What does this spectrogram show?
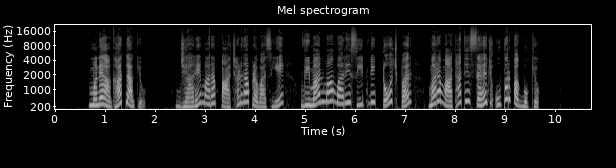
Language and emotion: Gujarati, surprised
